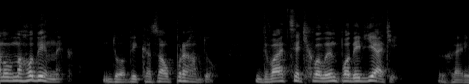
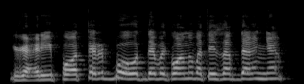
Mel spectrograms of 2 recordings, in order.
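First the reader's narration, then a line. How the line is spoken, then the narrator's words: Squeaky elf voice. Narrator (Ukrainian): пропищав ельф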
